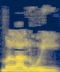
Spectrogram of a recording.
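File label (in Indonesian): "melalui", Indonesian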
